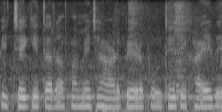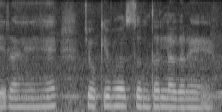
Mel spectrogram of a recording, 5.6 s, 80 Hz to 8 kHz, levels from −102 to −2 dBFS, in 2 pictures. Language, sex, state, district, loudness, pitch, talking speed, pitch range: Hindi, female, Chhattisgarh, Bilaspur, -38 LUFS, 190 Hz, 185 wpm, 185-195 Hz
